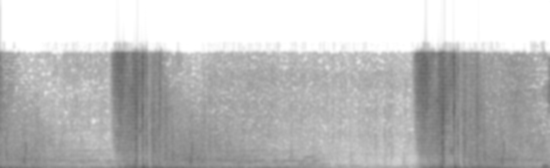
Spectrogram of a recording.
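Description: Confringo blasting spell explosions in Hogwarts Legacy, two booming blasts a few seconds apart, each a loud burst that rumbles and fades over a low background.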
